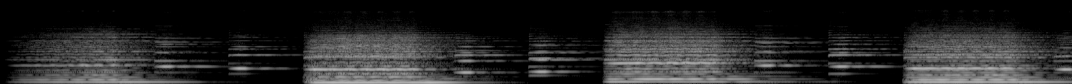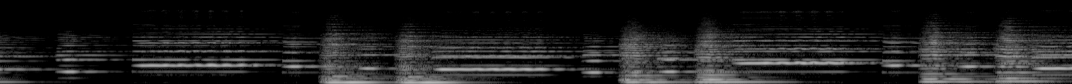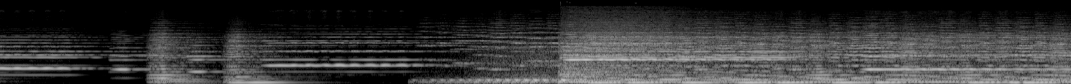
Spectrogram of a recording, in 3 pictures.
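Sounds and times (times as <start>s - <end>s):
symphonic raga music: 0.1s - 32.1s.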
